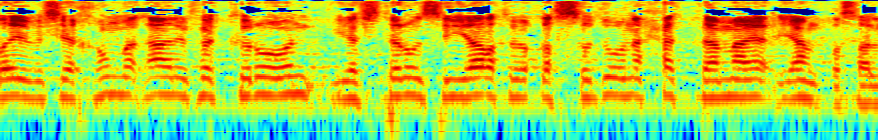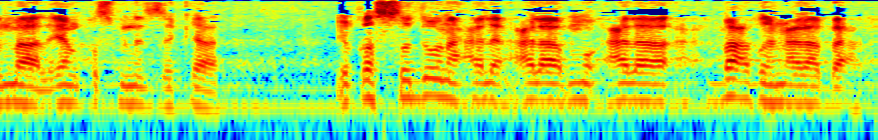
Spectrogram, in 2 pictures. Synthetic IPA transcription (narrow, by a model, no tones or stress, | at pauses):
t̪ˤɑjːɪbaʃːeːxhʊmːalʔaːnjfakːɪɾuːnjɪʃt̪aɾuːnsajːɑːɾˤɑwɪjqɑsˤːɨd̪uːnaħat̪ːamajɑnqʊsˤɪlmaːljɑnqʊsˤmɪnɪzːakaːt̪ | jʊqɑsˤːɨd̪uːnaʕala̰ʕalamʕalabɑʕðˤhɪmʕalabɑ̰ʕðˤ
